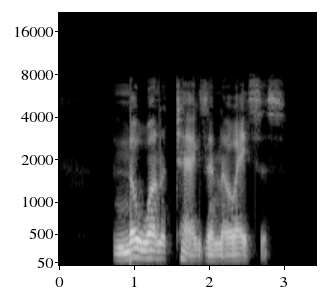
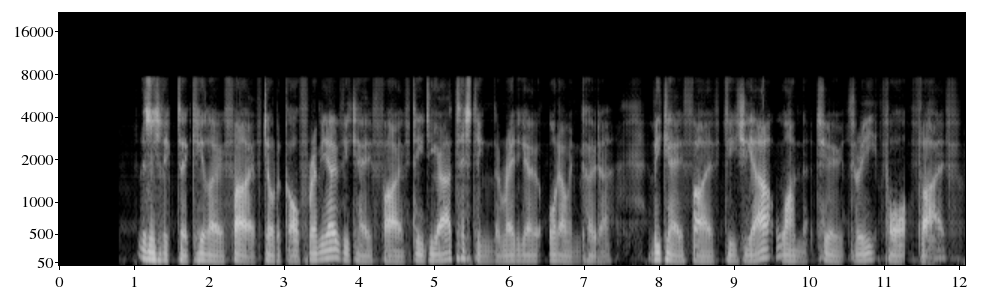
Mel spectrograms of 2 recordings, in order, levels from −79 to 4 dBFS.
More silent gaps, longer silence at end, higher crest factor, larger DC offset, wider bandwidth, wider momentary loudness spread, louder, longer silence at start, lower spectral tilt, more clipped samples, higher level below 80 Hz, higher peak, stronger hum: neither; first, 0.45 s vs 0.1 s; about the same, 16 dB vs 20 dB; neither; about the same, 8 kHz vs 8 kHz; first, 16 LU vs 10 LU; about the same, -18 LUFS vs -20 LUFS; second, 0.75 s vs 1.05 s; about the same, -5.5 dB/octave vs -5 dB/octave; neither; second, -54 dBFS vs -38 dBFS; about the same, -2 dBFS vs 0 dBFS; neither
